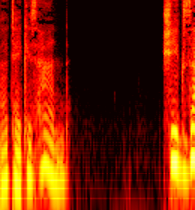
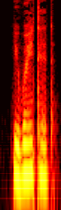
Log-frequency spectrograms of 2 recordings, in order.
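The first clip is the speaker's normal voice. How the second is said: ordinary delivery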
